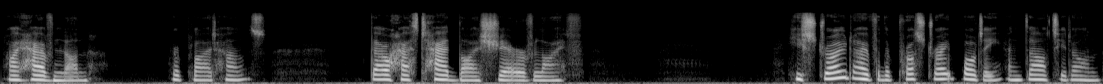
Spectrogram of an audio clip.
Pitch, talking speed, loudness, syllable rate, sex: 210 Hz, 115 wpm, -17 LUFS, 4.1 syllables/s, female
